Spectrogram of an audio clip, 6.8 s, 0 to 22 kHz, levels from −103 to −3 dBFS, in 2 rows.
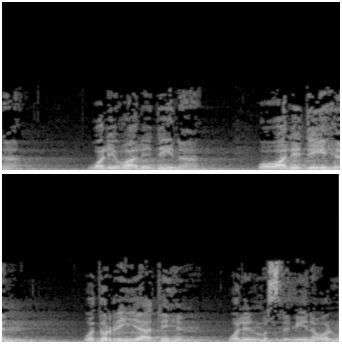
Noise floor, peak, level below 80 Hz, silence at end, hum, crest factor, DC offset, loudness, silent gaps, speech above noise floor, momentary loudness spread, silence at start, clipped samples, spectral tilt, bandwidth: -45 dBFS; -6 dBFS; -48 dBFS; 0 s; none; 18 dB; under 0.1%; -24 LUFS; none; 21 dB; 18 LU; 0 s; under 0.1%; -5.5 dB/octave; 11 kHz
